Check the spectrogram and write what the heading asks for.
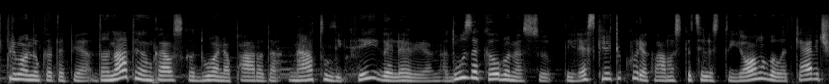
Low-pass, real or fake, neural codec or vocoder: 10.8 kHz; fake; codec, 32 kHz, 1.9 kbps, SNAC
